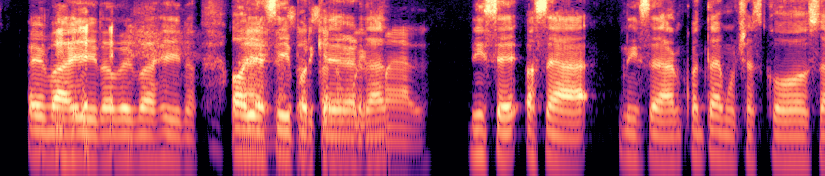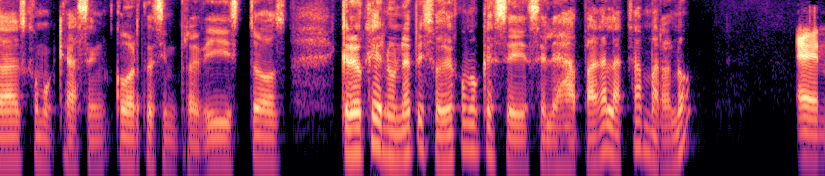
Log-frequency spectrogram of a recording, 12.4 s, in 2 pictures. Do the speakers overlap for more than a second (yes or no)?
yes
